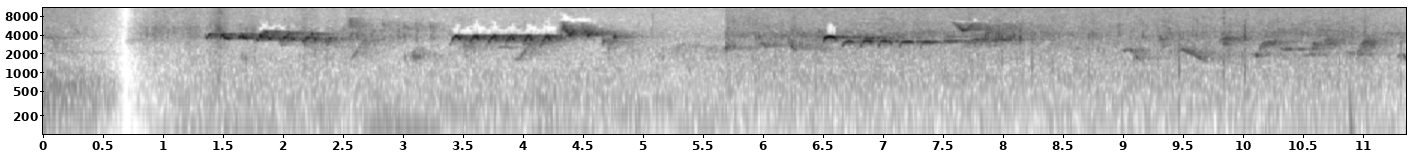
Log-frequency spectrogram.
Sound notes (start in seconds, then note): 4.1 summer birds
